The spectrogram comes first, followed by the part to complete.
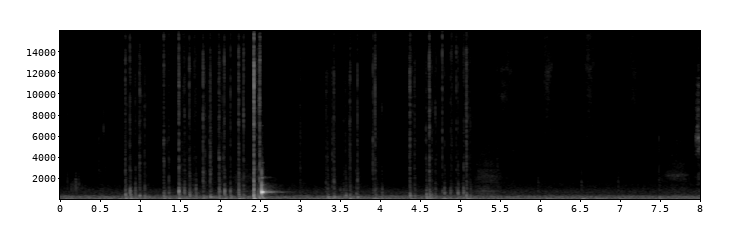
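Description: Typing on a computer keyboard: a run of key clicks with one much louder keystroke about two and a half seconds in. The typing stops about five seconds in.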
